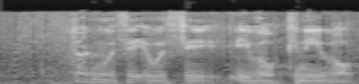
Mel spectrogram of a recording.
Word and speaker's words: Evel Knievel: evil knievel that's how you pronounce it you have a little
